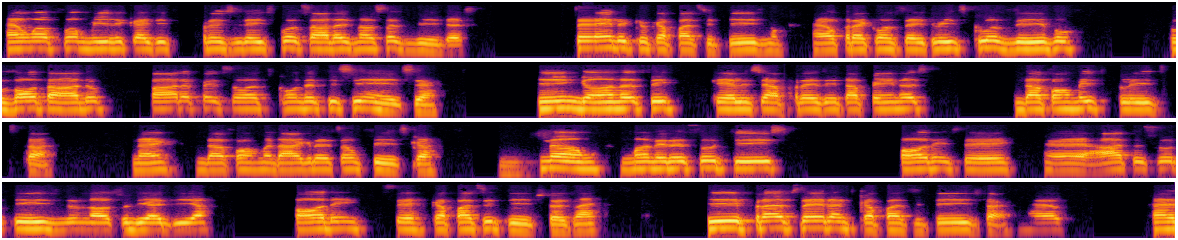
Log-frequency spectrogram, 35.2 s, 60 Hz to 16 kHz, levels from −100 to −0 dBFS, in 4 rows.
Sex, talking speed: male, 105 wpm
